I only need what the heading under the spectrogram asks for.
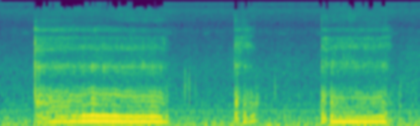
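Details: Tucker, a male Yorkshire Terrier, asleep and snoring: long droning, nasal tones held about two seconds, then a short rough snort, then another sustained tonal snore, all in a quiet room.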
